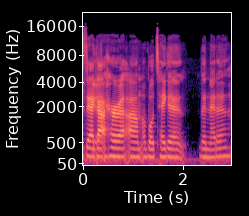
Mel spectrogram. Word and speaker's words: Bottega Veneta: And then the second one for Mother's Day, I got her a Bottega Veneta. How you pronounce that?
